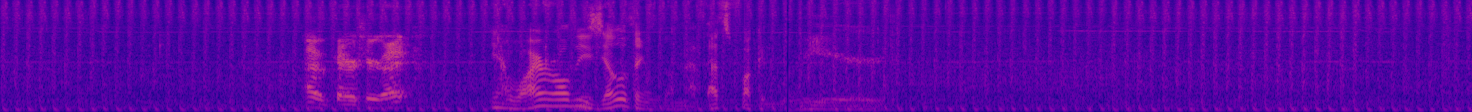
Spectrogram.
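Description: Helicopter rotor blades thump rapidly and steadily.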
